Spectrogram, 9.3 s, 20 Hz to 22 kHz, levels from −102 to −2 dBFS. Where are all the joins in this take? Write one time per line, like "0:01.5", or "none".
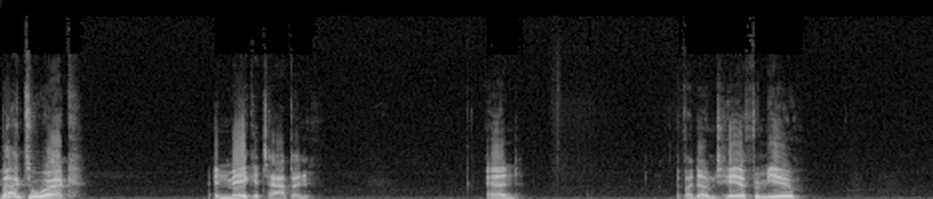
none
